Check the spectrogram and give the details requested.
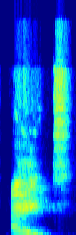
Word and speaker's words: ate: ate, Ate. like the number 8. Look at that. This is pronounced like the number 8.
